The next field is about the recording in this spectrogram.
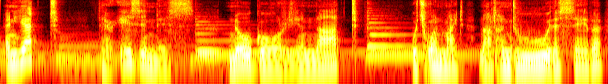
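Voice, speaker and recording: Playful theatrical guy, bit of gravel in the voice, clear harp plucking behind him. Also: mid-range voice. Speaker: host of a radio theatre show. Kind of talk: casual banter and poetry reading. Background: plucked harp music.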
